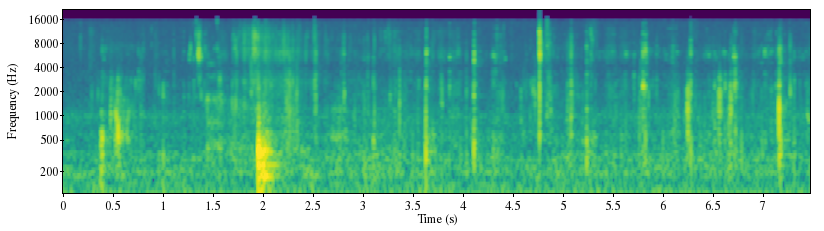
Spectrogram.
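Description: Close-up chewing and mouth sounds of someone eating a toasted doner sandwich: many small sharp wet clicks and crunches, with one louder thump about two seconds in.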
